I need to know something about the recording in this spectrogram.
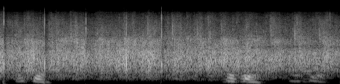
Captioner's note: audience applauding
